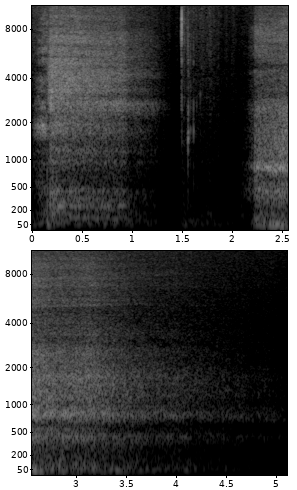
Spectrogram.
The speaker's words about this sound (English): listen to this and really, really just take a moment, take a deep breath before I start.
